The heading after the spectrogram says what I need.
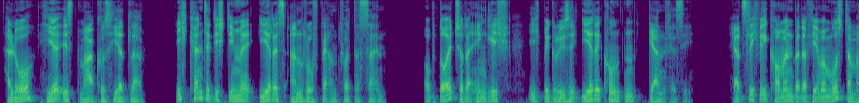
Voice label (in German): Sprecher Telefonansagen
